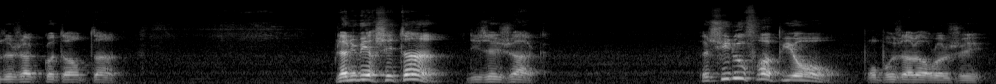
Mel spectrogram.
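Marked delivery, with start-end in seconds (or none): 3.4-4.4 raised, louder cry of alarm; urgent exclamation. A narrator's reading. Jacques to his companions at the door, urgent exclamation. Tense search outside the door. 7.0-8.3 high-pitched urgent proposal; eager suggestion. A narrator's reading. Watchmaker to his fellow searchers, eager suggestion. Horloger proposes knocking, voiced.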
